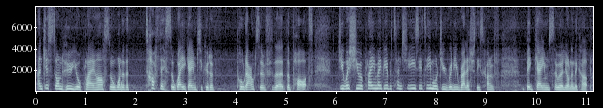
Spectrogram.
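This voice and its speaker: A female pitchside reporter puts questions in a live sports interview. Her voice is mid-pitched. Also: fast talker.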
